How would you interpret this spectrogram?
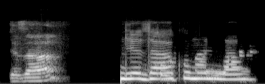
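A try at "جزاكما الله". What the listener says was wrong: नीम पे पेश नहीं आएगी, नीम पे जबर नहीं आएगी।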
